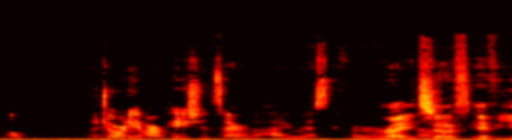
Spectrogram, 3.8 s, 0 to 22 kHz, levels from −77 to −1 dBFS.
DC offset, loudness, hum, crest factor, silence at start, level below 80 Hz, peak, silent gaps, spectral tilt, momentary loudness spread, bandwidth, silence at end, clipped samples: under 0.1%; -25 LUFS; none; 22 dB; 0 s; -40 dBFS; -6 dBFS; none; -0.5 dB/octave; 20 LU; 17 kHz; 0 s; under 0.1%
